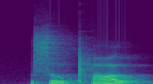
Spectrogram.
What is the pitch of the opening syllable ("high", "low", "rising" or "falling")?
rising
